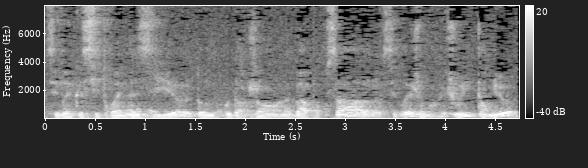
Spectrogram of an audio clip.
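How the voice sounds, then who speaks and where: A man's voice: fairly low pitch, animated, fairly quick, a little mellow. A man from France, a theatre director, talking in a radio interview with many fillers and restarts. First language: French. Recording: distant, echoey room with faint hiss.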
